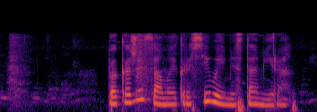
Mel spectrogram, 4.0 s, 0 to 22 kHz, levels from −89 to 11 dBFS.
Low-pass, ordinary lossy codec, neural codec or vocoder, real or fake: 7.2 kHz; none; none; real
